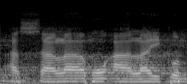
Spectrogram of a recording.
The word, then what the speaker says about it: Assalamualaikum: matatullah yang kedua ini Ain jangan kayak Alif Assalamualaikum Tidak asalamu alaikum a terus yang ketiga ini kumnya jangan panjang kum jangan kumnya pendek Oke makasih ya apalagi bacanya Asalamualaikum jangan lanya ini panjang Assala ya Asalamualaikum warahmatullah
